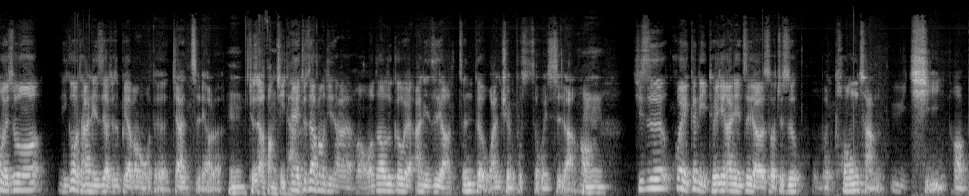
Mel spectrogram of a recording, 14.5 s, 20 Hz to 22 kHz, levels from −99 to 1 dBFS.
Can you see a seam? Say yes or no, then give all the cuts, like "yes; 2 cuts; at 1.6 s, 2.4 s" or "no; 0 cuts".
no; 0 cuts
